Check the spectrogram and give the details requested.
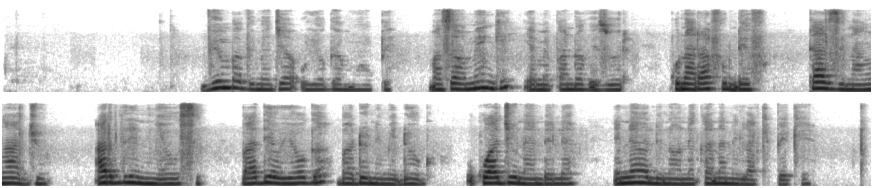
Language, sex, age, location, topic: Swahili, female, 25-35, Nairobi, agriculture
